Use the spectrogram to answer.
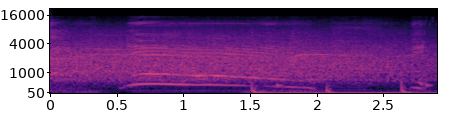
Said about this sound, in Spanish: Otro aplausito. Tú tienes problema con ese botón. es mi botón favorito. Tú tienes problema. Me gusta ese botón.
